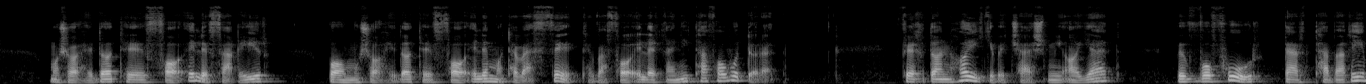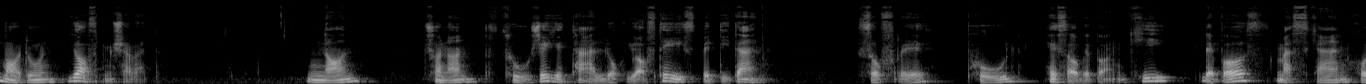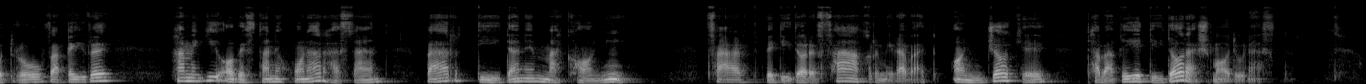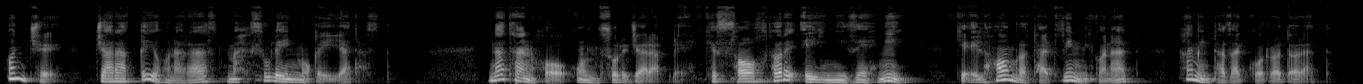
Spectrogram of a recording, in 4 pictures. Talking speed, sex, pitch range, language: 95 wpm, male, 105-135 Hz, Persian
